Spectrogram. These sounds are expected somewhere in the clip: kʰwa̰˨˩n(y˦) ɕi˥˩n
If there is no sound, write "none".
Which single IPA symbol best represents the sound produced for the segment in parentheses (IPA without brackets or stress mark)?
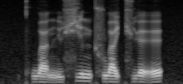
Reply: y˦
